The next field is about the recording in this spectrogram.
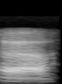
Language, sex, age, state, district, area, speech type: Bengali, male, 60+, West Bengal, Purba Bardhaman, rural, conversation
